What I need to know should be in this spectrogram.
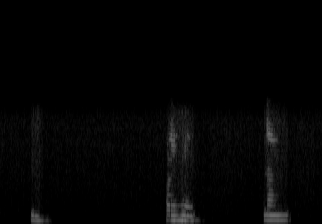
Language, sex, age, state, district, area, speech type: Manipuri, female, 45-60, Manipur, Churachandpur, rural, conversation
